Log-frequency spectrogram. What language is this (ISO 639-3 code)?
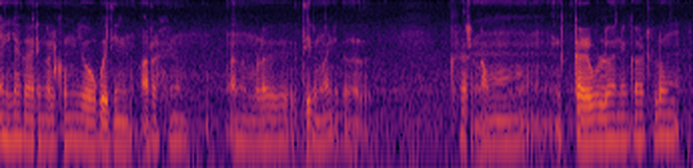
mal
